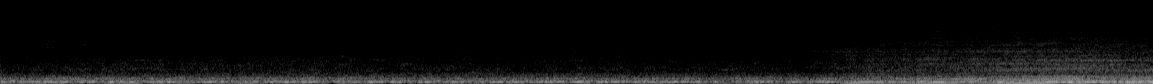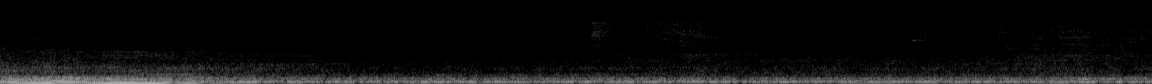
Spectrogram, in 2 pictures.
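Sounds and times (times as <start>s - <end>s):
steady low hum: 0.0s - 23.0s
low rumble: 7.8s - 18.0s.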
